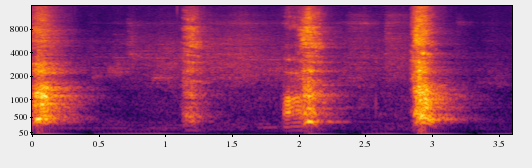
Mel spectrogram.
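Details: Pet dog barking at home while its owner asks what is wrong: four sharp, loud barks spaced roughly a second apart, with quiet pauses between them.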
